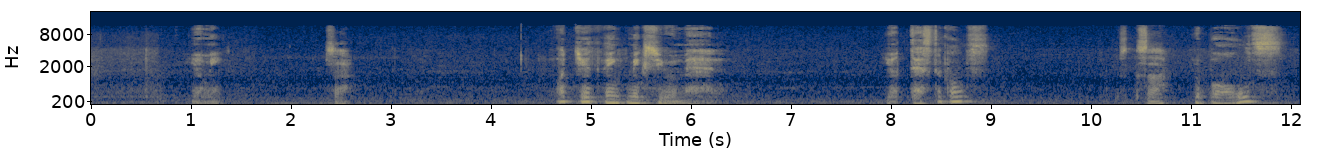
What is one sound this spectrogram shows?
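A middle-aged man speaks intently and close by, in short bursts.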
